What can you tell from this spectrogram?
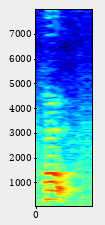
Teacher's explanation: ह या वर्णाचा उच्चार करताना फुफुसातील हवा तोंडावाटे द्वाराने बाहेर फेकली जाते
